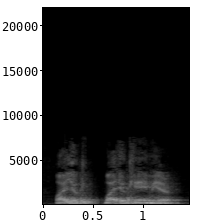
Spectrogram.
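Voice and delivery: a touch of official interrogation; policeman. Acted. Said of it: "starts speaking like a policeman".

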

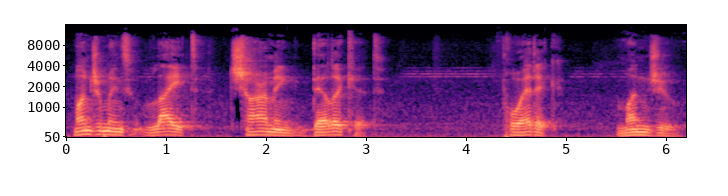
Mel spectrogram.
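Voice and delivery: usual speaking voice

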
